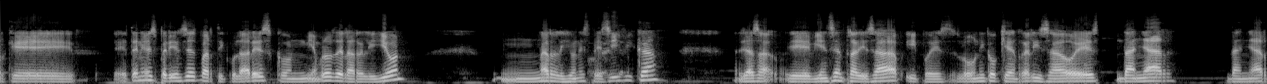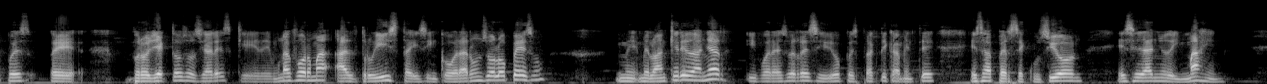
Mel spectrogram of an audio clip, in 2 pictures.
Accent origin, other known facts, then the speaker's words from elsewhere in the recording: Cúcuta, Norte de Santander, Colombia; Yo soy de Norte de Santander, específicamente de la ciudad de Cúcuta.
